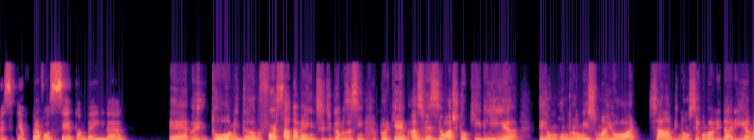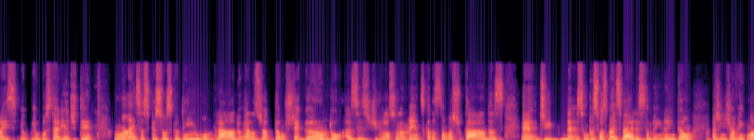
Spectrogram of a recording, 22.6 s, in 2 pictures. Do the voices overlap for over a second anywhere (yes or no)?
no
